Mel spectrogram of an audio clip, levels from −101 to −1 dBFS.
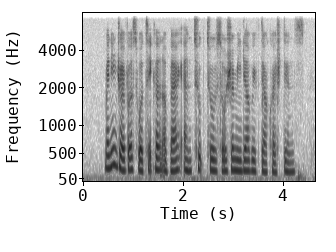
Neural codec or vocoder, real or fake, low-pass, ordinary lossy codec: none; real; 7.2 kHz; none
